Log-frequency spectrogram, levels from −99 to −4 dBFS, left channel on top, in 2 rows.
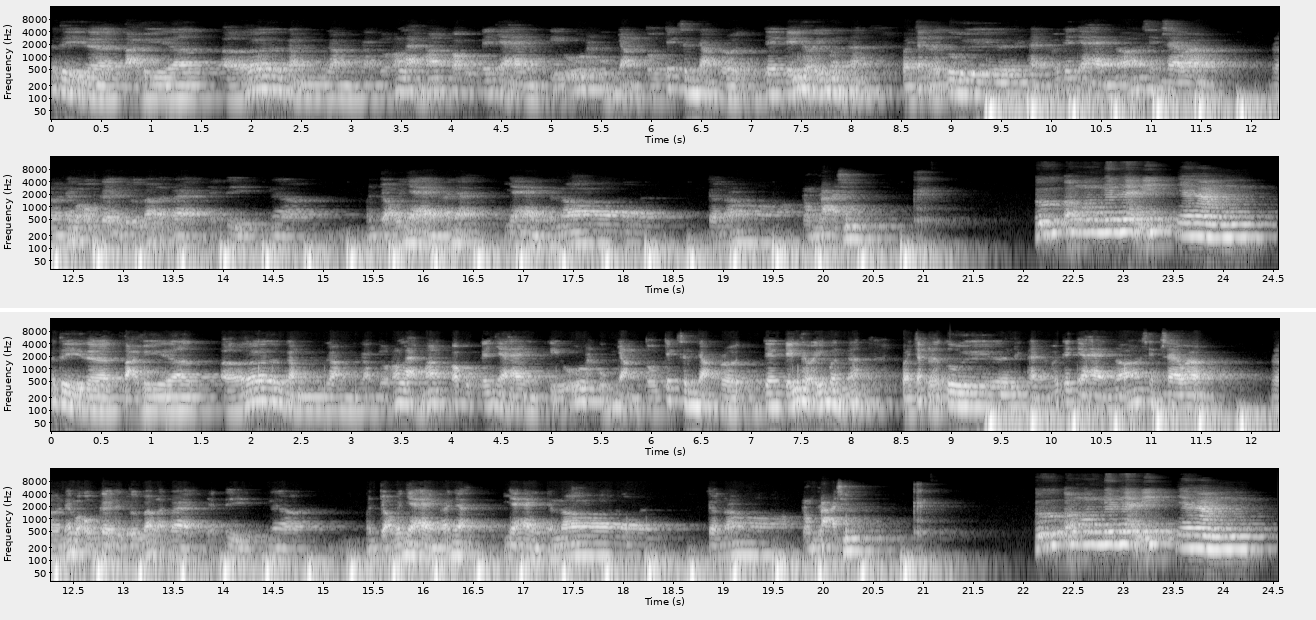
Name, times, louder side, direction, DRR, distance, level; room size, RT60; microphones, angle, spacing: voice 1, 0.0-8.1 8.5-11.6 12.2-15.0 15.4-16.5 16.8-18.3 18.9-20.4 20.9-21.0, right 3 dB, 85° right, 7 dB, 0.4 m, -23 dB
sound 1, 9.3-21.0, equal, 90° left, 0.4 m, -21 dB
voice 2, 22.1-24.2, right 1 dB, 15° right, -6 dB, 1.3 m, -19 dB
4.7 x 2.4 x 2.6 m, 1.2 s
head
